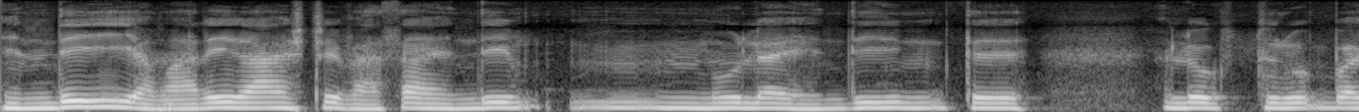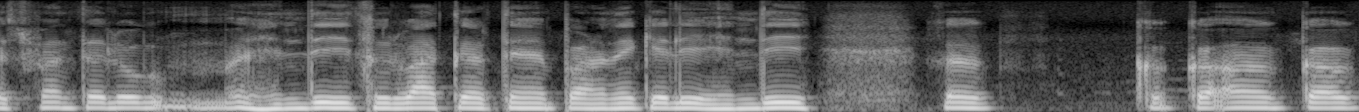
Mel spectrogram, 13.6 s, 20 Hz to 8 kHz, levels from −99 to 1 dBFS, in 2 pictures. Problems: constant background noise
